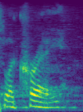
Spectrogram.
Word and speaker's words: Lecrae: His name is Lecrae, an American Christian rapper, songwriter, record producer, and actor.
